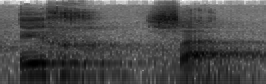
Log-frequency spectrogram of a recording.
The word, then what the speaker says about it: Ihsan: Ditulislah Ihsan pakai KH. Sehingga masyarakat masih mengikuti ejaan yang dulu, bacanya bukan H tapi Kha.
